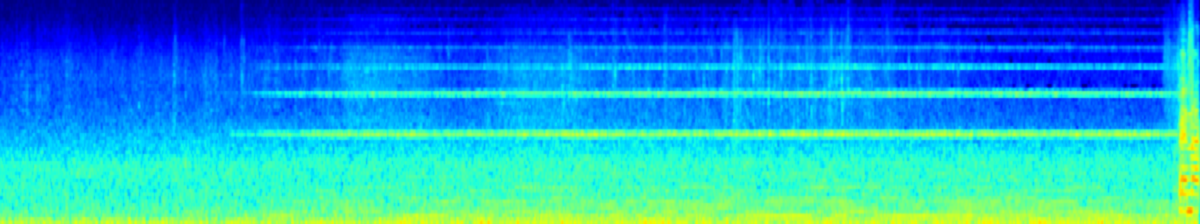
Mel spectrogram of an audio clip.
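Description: Tense, suspenseful background score: a steady low drone, joined about two seconds in by a single high note that is held to the end.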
